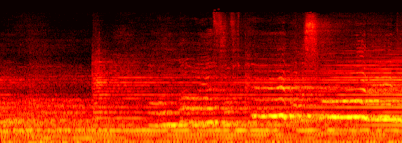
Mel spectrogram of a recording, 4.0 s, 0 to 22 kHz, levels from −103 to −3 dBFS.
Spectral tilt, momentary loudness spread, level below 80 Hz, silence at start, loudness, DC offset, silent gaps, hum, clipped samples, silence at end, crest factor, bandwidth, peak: -6 dB/octave; 12 LU; -56 dBFS; 0 s; -37 LUFS; under 0.1%; none; none; under 0.1%; 0 s; 14 dB; 16 kHz; -22 dBFS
